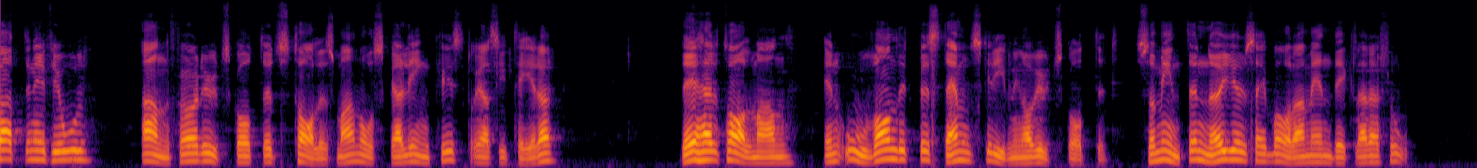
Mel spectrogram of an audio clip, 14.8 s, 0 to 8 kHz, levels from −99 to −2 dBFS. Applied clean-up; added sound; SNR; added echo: neural mask model DeepFilterNet 3.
